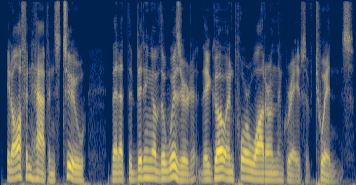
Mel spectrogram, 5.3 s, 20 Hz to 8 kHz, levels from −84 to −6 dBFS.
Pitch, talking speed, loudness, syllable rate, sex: 115 Hz, 235 wpm, -18 LUFS, 5.6 syllables/s, male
